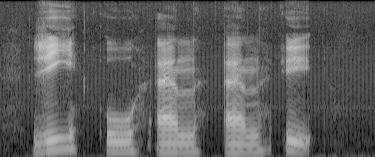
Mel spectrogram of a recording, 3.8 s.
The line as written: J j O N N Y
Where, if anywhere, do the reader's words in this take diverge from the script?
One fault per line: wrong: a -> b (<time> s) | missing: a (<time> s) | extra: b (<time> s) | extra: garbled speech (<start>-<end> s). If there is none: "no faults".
missing: j (0.8 s)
